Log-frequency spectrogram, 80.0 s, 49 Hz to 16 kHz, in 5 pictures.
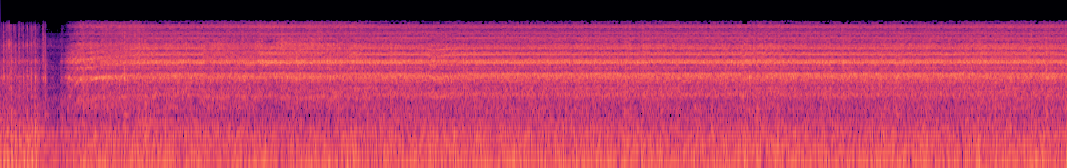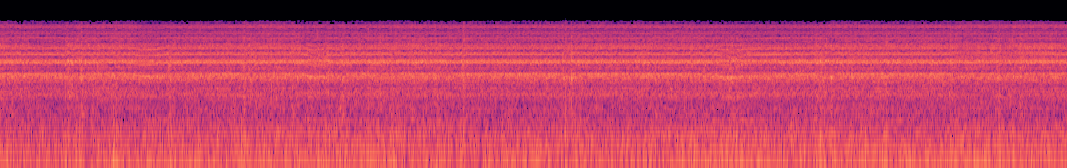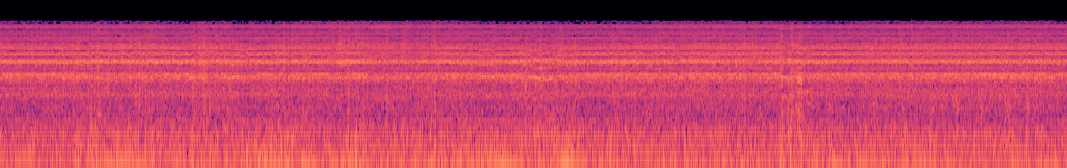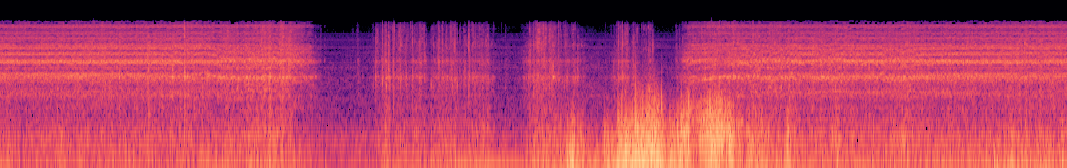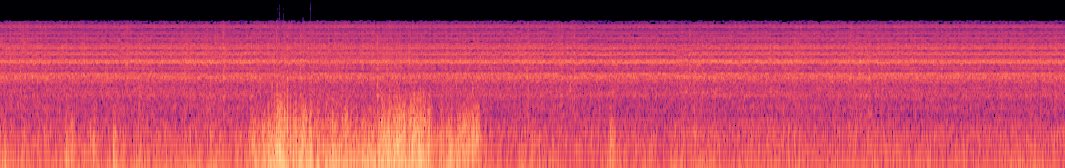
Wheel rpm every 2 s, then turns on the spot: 60, 160, 160, 160, 160, 160, 160, 160, 160, 160, 160, 160, 160, 160, 160, 160, 160, 160, 160, 160, 160, 160, 160, 160, 160, 160, 60, 30, 20, 120, 160, 160, 160, 160, 160, 160, 160, 160, 160, 160.
52-58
